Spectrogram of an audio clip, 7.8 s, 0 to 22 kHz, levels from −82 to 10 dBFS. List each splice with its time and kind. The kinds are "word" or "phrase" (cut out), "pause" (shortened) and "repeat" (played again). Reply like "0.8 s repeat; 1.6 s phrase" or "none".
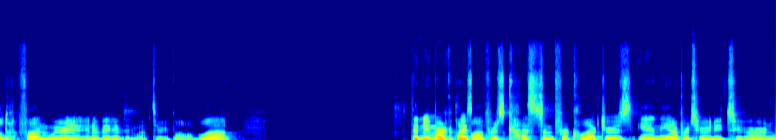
1.2 s word; 4.7 s word; 5.6 s word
